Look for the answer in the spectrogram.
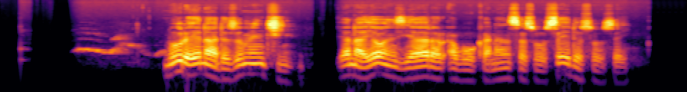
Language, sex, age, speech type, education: Hausa, male, 30-45, read, tertiary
